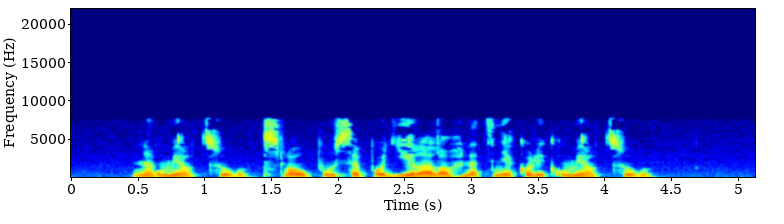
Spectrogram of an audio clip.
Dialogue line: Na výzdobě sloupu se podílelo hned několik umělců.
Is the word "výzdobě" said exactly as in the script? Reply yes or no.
no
